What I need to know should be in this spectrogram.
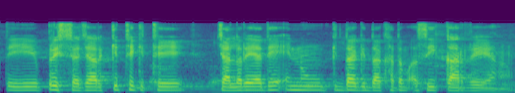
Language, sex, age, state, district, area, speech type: Punjabi, male, 18-30, Punjab, Faridkot, urban, spontaneous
